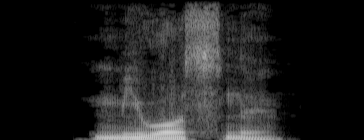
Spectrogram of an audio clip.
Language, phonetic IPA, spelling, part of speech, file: Polish, [mʲiˈwɔsnɨ], miłosny, adjective, Pl-miłosny.ogg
